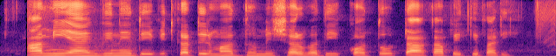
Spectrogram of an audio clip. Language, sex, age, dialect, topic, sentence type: Bengali, female, 25-30, Northern/Varendri, banking, question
